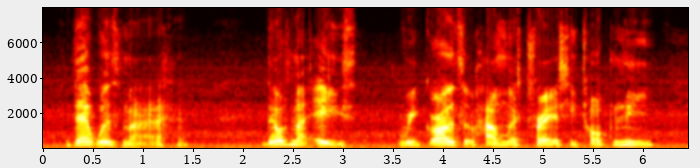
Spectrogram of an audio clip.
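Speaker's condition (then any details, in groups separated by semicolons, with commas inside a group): Cerebral palsy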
